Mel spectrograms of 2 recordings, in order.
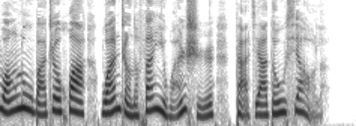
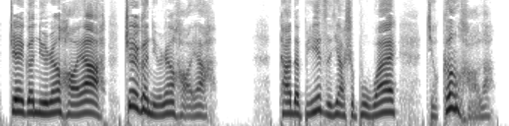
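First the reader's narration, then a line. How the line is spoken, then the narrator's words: Laughing, repeating. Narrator (Chinese): 铃木秀男笑了，他连连说着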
